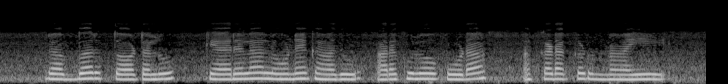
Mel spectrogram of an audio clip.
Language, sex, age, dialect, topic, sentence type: Telugu, female, 18-24, Utterandhra, agriculture, statement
